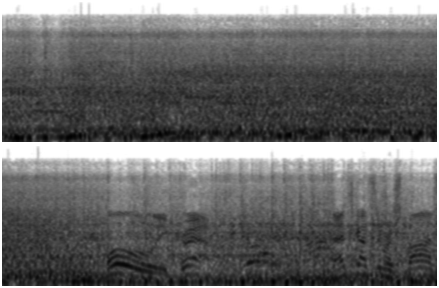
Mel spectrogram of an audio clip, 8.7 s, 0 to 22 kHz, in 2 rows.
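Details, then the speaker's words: 1989 Arctic Cat Jag 440cc two-stroke snowmobile, first startup after carb clean and needle work to fix fuel delivery: revs up crisply to a strong, even buzz, answering throttle cleanly with no stumble or misfire; it works. "this is the first startup after we just did that carb clean and the needle thing and all that crap so caleb's going to go ahead and try to fire up sounds much better"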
